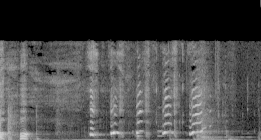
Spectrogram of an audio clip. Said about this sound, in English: You didn't hear my dogs today. Sorry, it's just happening.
